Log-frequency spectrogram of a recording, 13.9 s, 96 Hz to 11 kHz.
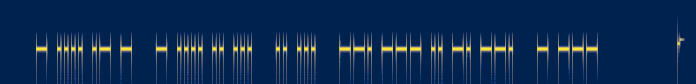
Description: Morse code, heard as a keyed tone, about 17 wpm, 700 Hz. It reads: THAT THIS IS GOING TO
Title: Sets of 5 Words Encore2 17wpm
